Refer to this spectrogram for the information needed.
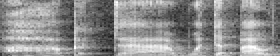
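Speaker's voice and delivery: soft, hushed, deliberately very bad French accent. Quoting Ruja without an Iranian accent, in a very bad French accent. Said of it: "this is a very bad French".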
